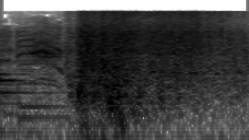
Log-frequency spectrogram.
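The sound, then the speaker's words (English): A brief tonal, voice-like sound gives way to a loud rush of sea water, recorded at sea, that crashes in and keeps splashing, churning and sloshing steadily until the end. “There. Recorded at sea.”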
